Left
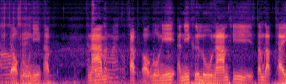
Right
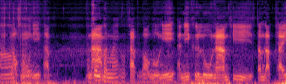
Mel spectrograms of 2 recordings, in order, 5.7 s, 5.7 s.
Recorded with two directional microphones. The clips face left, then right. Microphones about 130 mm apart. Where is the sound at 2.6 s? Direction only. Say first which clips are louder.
Left 7 dB; 55° left (ahead or behind).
